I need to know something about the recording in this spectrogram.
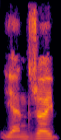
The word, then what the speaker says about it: Jędrzej: Well, my real name is Yanj, but you know, it's a Polish name.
